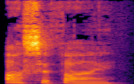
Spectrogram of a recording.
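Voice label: "ossify", American English; AmericanBritish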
